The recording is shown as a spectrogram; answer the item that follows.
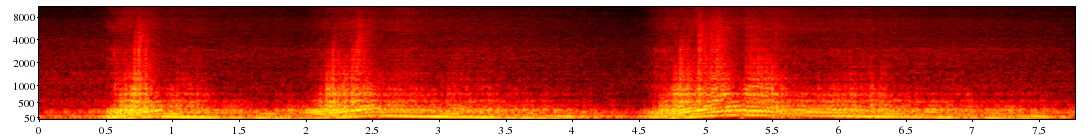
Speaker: And this is what it sounds like if it was open header.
